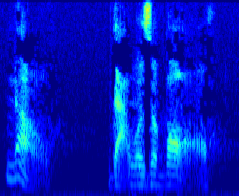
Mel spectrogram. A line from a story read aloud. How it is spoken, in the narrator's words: Castro said calmly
